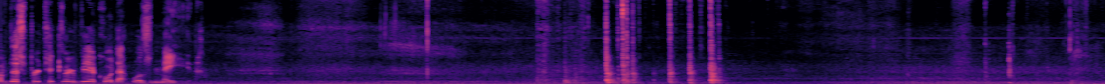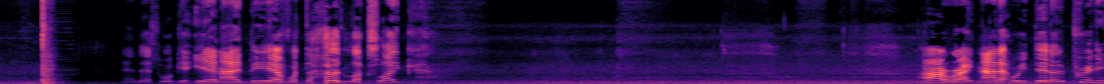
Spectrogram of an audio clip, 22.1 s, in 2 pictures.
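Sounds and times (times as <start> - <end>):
car engine idling: 0.0 - 22.0
clicks and knocks from car hood: 5.4 - 7.3.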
